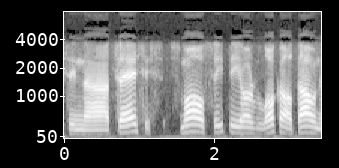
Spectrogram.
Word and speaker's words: Cēsis: Cēsis. Sounds silly, Cēsis.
